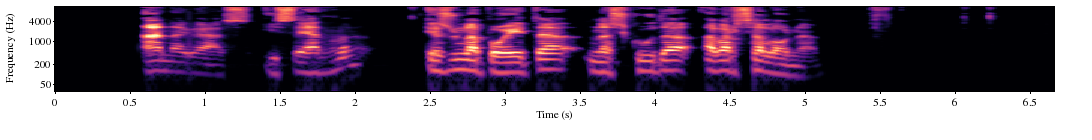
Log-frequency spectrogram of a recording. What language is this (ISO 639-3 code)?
cat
